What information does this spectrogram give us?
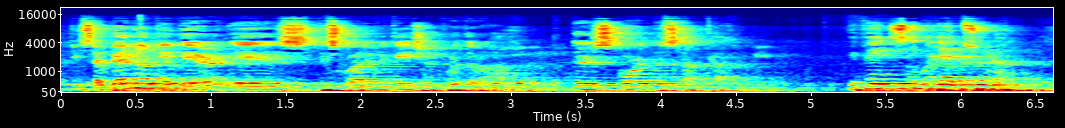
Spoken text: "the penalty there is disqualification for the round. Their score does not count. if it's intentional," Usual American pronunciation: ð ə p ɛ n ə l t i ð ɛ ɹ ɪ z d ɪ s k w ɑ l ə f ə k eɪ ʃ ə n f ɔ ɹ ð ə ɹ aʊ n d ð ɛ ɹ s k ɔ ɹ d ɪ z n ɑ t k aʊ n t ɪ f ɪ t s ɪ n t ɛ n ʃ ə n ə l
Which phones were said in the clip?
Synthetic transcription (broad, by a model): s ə b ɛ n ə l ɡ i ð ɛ ɹ ɪ z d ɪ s k w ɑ l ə f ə k eɪ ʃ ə n f ɔ ɹ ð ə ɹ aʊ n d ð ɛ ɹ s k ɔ ɹ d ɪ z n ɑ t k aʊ t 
